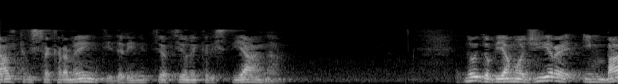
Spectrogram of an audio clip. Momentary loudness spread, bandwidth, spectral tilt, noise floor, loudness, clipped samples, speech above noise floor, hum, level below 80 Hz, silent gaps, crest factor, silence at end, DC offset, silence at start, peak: 11 LU; 5.4 kHz; -11 dB/octave; -56 dBFS; -24 LUFS; under 0.1%; 32 dB; none; -56 dBFS; none; 20 dB; 0 s; under 0.1%; 0 s; -4 dBFS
